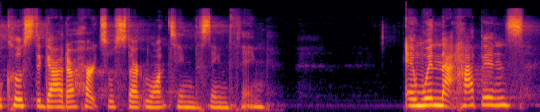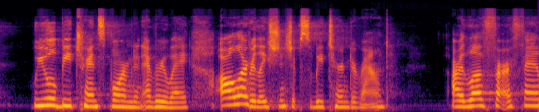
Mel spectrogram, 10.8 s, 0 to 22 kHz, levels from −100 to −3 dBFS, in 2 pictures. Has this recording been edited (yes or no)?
yes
